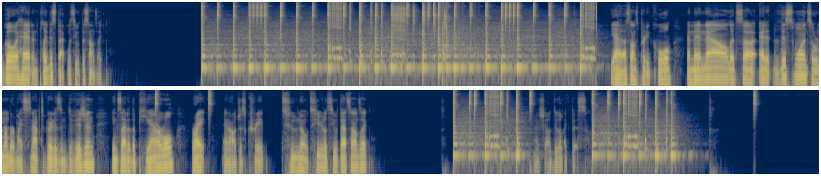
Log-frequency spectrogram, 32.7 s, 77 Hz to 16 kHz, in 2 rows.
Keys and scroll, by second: 0.3 F19, 0.3 *, 3.0 t, 3.2 space, 5.3 z, 11.9 space, 14.5 F18, 14.6 /, 25.5 c, 25.6 space, 28.4 alt+space, 30.6 ,, 31.0 space.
